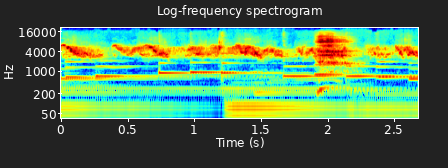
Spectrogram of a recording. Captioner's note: Elara gasps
